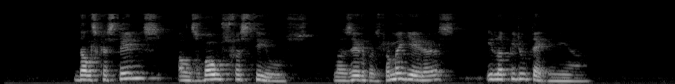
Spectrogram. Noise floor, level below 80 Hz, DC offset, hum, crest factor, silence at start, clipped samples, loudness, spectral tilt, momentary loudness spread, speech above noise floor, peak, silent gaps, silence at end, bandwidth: -68 dBFS; -60 dBFS; under 0.1%; none; 20 dB; 0.75 s; under 0.1%; -25 LUFS; -6 dB/octave; 17 LU; 43 dB; -8 dBFS; none; 0.85 s; 11.5 kHz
